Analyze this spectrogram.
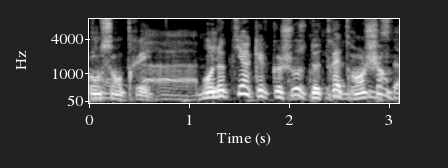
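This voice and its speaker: Very wide pitch swings run through speech at a moderate pace. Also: man. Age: 80s+. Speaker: rastafari elder. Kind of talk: documentary interview testimony.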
